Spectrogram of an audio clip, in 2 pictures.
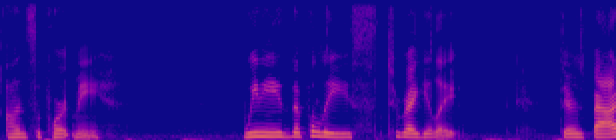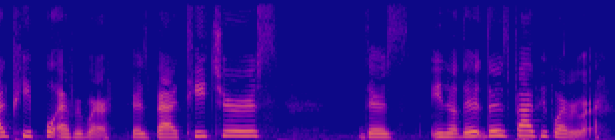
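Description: A podcast host with a head cold, sounding nasal and sniffling, delivers a frank, blunt casual monologue and swears freely. Her voice is a little high with a darkish tone, and the recording is dry.

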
